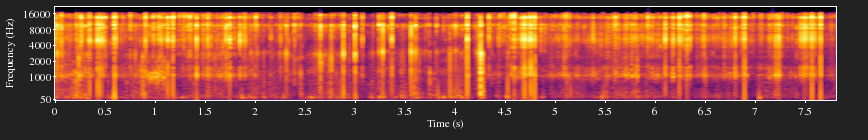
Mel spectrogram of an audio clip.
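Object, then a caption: Non-woven fabric sheet and wooden toothpicks. Wooden toothpicks held in clip contact mics poke and scratch a flat white non-woven fabric sheet. The result is a dense, dry, high-pitched scratching and crackling texture with many sharp, tiny clicks and tearing-like scrapes, almost no low end, and no ring after each contact.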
